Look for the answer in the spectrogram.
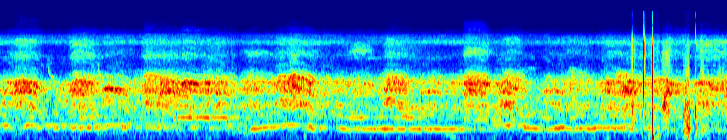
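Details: Several crows cawing at evening in a village, hoarse calls overlapping into a constant chorus, followed near the end by a few sharp tapping clicks.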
